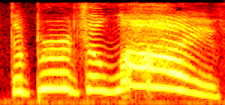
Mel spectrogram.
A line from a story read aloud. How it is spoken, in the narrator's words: I cried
